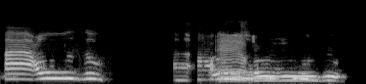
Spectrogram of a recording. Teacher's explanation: اور عین جو ہے وہ حلق سے ادا ہوگا، حلق کے درمیانی حصے سے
